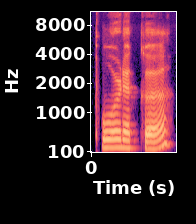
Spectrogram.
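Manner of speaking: slow "Puraka" with a short u; Puraka slowly. Shown as a demonstration. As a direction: sound out "Puraka" carefully. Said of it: "the little dash that makes the U".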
